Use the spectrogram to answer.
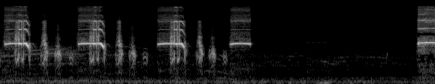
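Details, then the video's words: Shrill grey francolin (dakhni teetar) phrases, four fast whistled notes each trailed by clipped chatter, then a silent gap of over a second before a fifth phrase begins. "Grey Francolin Teetar Sound"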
